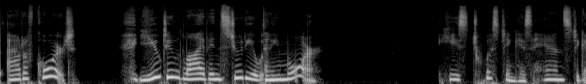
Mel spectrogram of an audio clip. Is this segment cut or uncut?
cut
